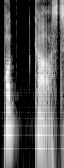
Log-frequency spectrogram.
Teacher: Don't explode the D.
